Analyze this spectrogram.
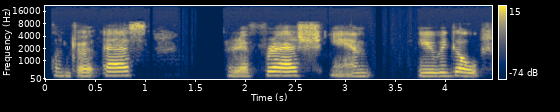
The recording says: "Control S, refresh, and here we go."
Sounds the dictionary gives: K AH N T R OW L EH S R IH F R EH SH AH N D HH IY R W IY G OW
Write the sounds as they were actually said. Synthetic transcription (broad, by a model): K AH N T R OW EH S R IH F R EH SH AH N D HH IY R W IY G OW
